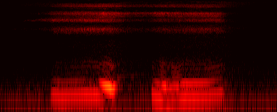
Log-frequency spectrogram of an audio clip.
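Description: Two low, vibrating snores on successive breaths, the first ending in a brief higher snort; ordinary snoring in a sleeping dog.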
